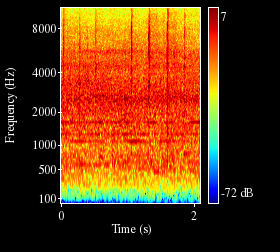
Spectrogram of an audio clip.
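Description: A 4mm-scale model train running along the layout's track: a steady running noise with a few light clicks.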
